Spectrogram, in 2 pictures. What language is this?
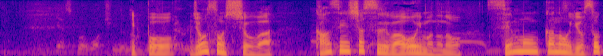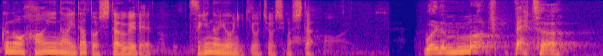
Japanese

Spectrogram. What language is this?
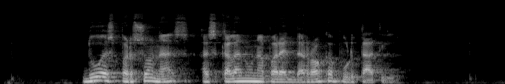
Catalan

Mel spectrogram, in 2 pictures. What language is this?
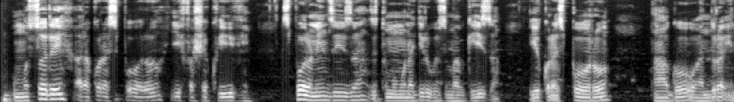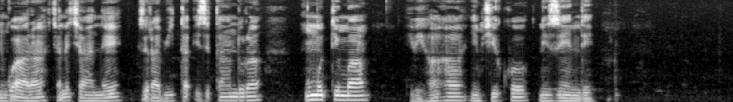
Kinyarwanda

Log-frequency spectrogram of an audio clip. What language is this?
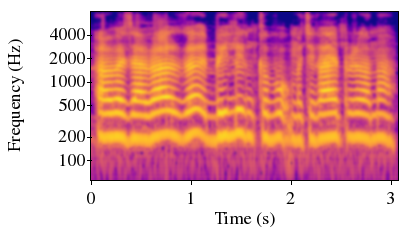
Wancho Naga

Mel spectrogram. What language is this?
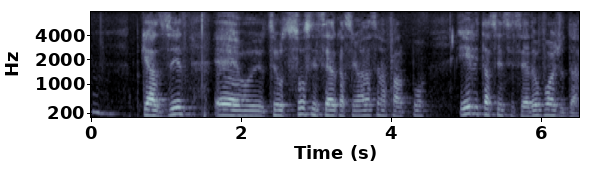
Portuguese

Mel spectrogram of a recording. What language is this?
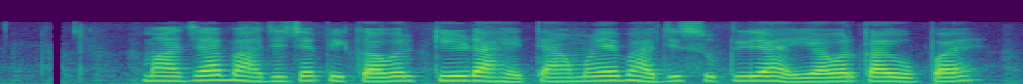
Marathi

